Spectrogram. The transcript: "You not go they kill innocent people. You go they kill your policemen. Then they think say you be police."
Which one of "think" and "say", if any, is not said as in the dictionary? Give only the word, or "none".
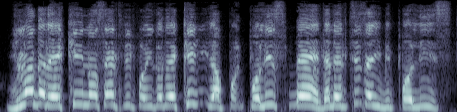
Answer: think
